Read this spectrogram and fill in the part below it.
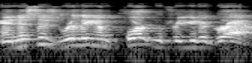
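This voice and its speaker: Raised and projected, this man's voice has a bright, sharp tone. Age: 60s. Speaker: network marketing leader. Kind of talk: motivational talk on a conference call. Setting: conference call. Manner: halting, many fillers.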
